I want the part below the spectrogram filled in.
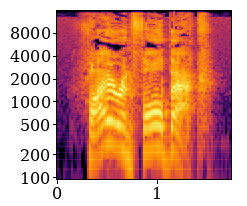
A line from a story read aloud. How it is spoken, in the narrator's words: shouted Fury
